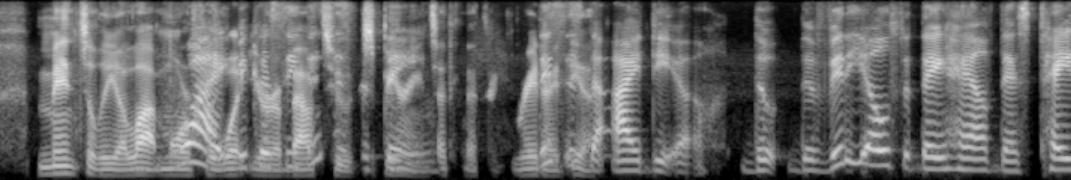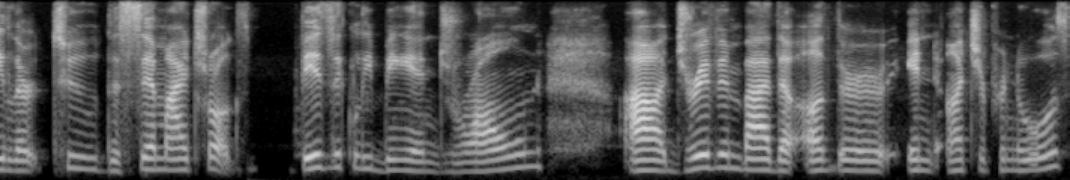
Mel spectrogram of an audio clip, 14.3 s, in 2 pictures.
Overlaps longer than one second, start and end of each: 0.9-2.9

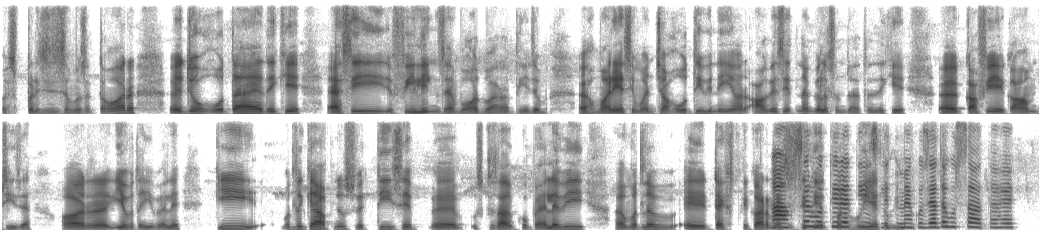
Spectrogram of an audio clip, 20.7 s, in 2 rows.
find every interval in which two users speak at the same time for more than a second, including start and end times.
18.1-19.4

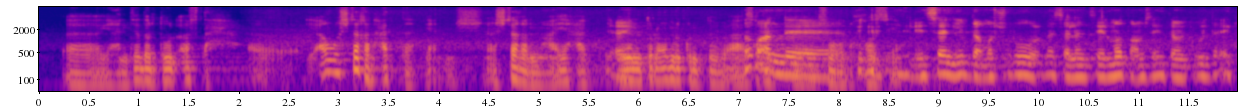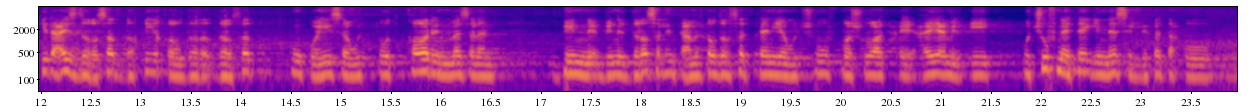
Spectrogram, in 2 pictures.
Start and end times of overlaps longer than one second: 7.0-8.6

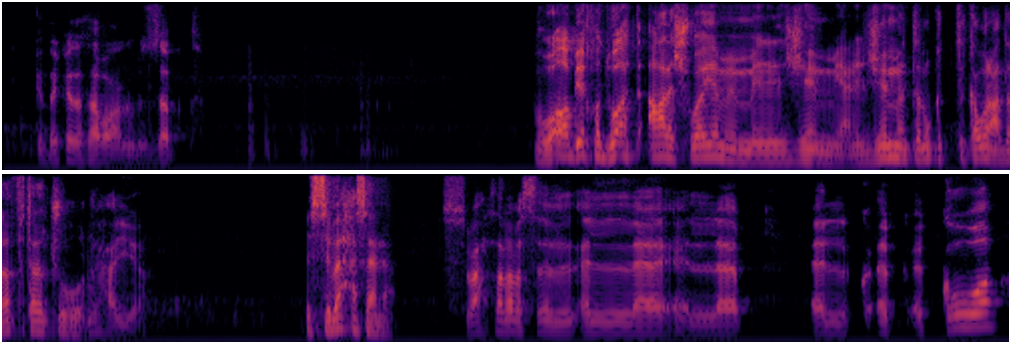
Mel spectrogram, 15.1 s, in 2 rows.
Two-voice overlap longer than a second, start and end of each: none

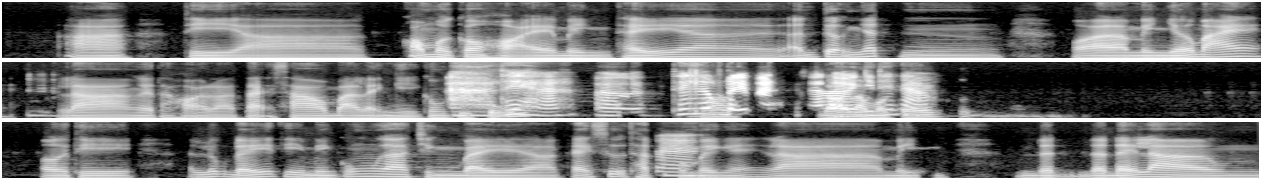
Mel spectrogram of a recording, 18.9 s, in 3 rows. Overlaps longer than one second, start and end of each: none

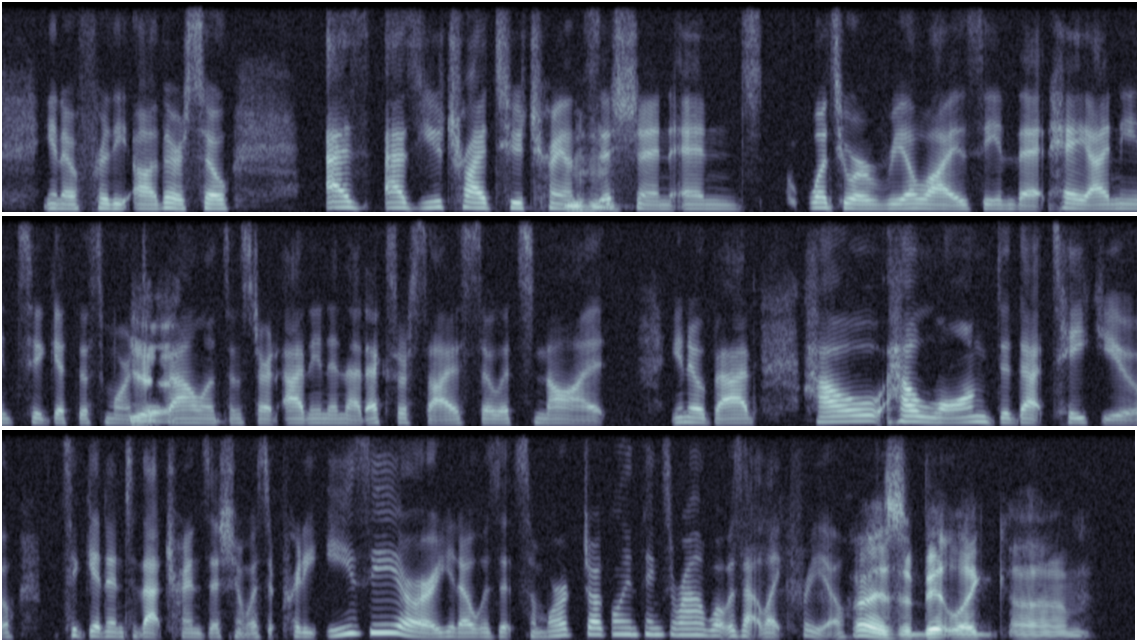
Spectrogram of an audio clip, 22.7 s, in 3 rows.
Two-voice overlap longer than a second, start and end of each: none

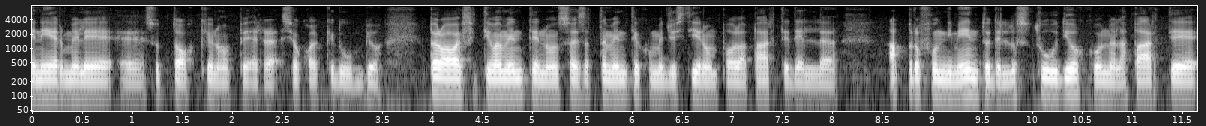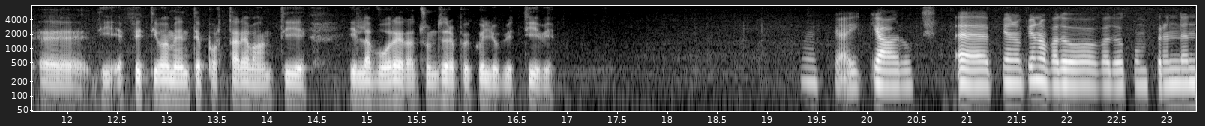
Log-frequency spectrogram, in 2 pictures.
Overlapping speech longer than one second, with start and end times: none

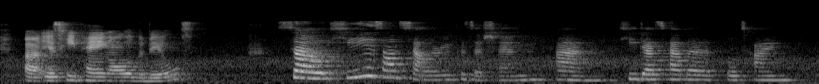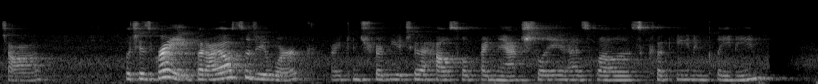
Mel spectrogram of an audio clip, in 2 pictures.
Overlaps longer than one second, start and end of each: none

